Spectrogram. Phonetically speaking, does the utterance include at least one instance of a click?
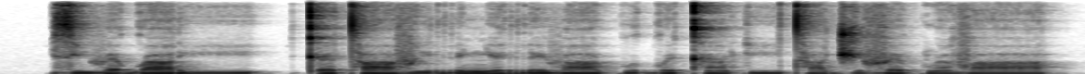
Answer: no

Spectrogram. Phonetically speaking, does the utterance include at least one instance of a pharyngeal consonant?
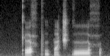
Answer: yes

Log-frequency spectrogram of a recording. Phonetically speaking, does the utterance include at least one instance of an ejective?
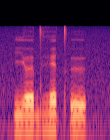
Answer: yes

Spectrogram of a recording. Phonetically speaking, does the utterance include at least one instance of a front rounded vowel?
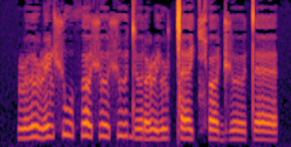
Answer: yes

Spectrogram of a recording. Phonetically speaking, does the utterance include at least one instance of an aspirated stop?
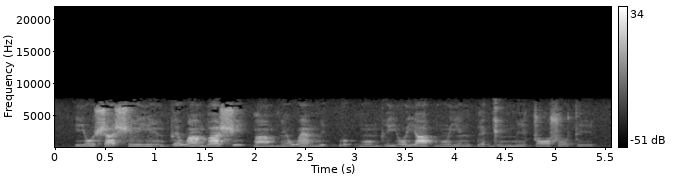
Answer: no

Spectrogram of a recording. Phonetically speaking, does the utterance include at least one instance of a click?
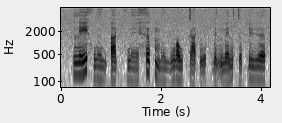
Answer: no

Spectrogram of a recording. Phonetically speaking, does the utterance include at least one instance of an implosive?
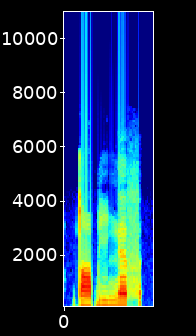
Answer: yes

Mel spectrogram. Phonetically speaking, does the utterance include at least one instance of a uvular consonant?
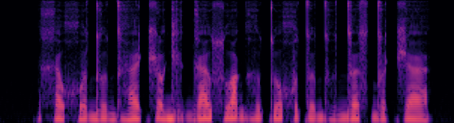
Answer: yes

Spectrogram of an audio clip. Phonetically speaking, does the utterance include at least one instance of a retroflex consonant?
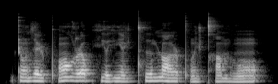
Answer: yes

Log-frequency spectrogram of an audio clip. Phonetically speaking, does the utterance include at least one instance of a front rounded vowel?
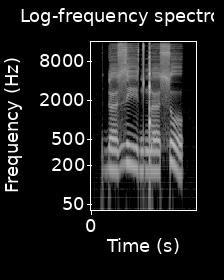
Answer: yes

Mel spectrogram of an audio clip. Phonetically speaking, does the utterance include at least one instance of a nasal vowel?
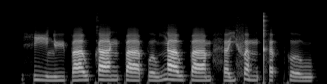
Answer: no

